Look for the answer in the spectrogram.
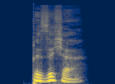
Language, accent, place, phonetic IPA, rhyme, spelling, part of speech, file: German, Germany, Berlin, [bəˈzɪçɐ], -ɪçɐ, besicher, verb, De-besicher.ogg
- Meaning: inflection of besichern: 1. first-person singular present 2. singular imperative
